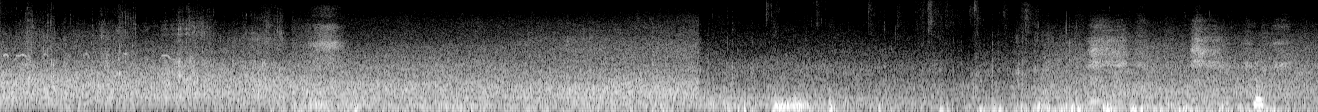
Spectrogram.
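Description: Steady wash of surf and shallow sea water. About seven seconds in it gives way suddenly to quieter wind buffeting the microphone in gusts.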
